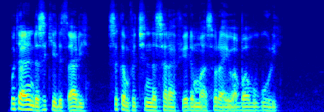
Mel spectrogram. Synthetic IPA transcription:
mʊ˦taː˨nɛ˦nda˨s̬ʊ˦kʲeː˨da˨sʼaː˦ɽiː˨ | sʊ˦kɐ˨mɸɪ˦t͡ʃɪ˦nːɐ˦sɐ˦ɾaː˨ɸɪ˦ɐ˦da˨maː˨suː˦ɽaː˨jʊ˦wa̰ː˦baː˦bu˨boː˦ɽeː˦

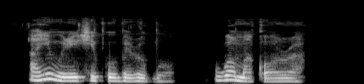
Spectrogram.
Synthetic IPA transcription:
a˨ɲɪ˦ŋʷe˨ɾe˨˦ki˦kʷo˨be˨ɾo˨k͡po˨˦ | ɡɔ˦˨ma˨kɔ˨˦ɾʊ˦a˦˨

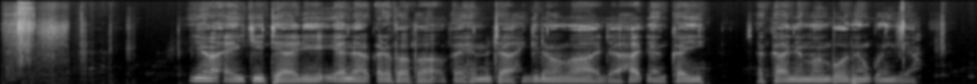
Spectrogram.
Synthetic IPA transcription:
jɐ˦˨ŋʔa˦jkʲiː˨taː˨ɽeː˦jɐ˦naː˨kʼɐ˦ɽɸa˨ɸa˨ɸɐ˨hɪ˦mta˨ɡʲɪ˦dma˨waː˦˨da˨ha˦ɗɪ˨ŋka˦j | sʼɐ˨kaː˦nɪ˦mːɐ˦mboː˦bɪ˦ŋkʷʼʊ˦ŋɡʲɪ˨ja̰ː˦

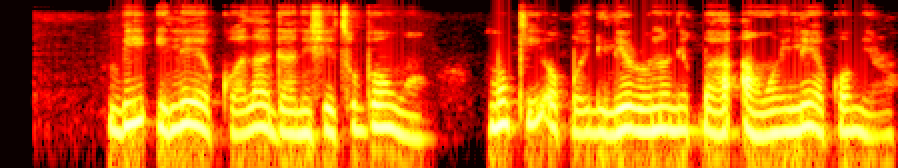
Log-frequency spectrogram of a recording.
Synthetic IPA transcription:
bi˦i˧le˦ɛ˦˨kɔ˨˦a˨˦la˦˨da˧nĩ˧ʃe˧to˦bɔ˦˨w̃ɔ̃˨ | mõ˦ki˦ɔ˦˨k͡pɔ˨i˧di˨le˨˦ɾo˧˦nũ˦˨nĩ˦k͡pa˧a˦˨w̃ɔ̃˧i˧le˦ɛ˦˨kɔ˨˦mĩ˨˦ɾ̃ã˧˦

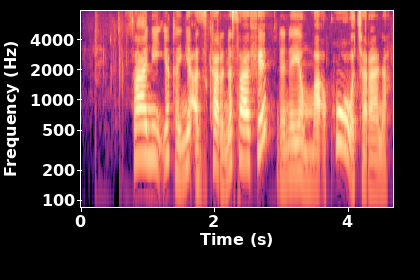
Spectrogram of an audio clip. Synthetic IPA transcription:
saː˦niː˦ja˦kɐ˨ɲji˦ʔa˨zkɐ˦rna˦saː˦ɸe˦da˨na˦jɐ˦˨mːa̰ː˦ʔa̰˨kʷoː˦wɐ˨t͡ʃe˨ɾaː˦naː˦

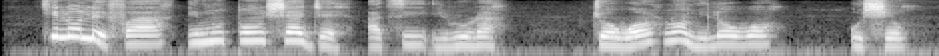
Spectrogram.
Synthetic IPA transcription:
kʰi˦lo˦le˦˨fa˧ | i˧mũ˦to˦n̩˦ʃɛ˦˨d͡ʒɛ˨ | a˨ti˧i˨ɾo˨˧ɾa˧ | d͡ʒɔ˨wɔ˨˦ɾ̃ã˦˨mĩ˨˦lɔ˦wɔ˦ | o˦˨ʃe˧o˧

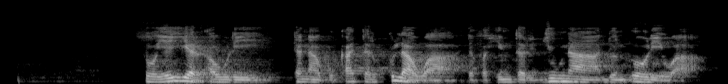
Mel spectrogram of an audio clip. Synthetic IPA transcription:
soː˨jɐ˦jːɐ˨rʔa˦wɽeː˦tɐ˦naː˨bʊ˨kʼaː˦tɐ˨rkʷʊ˦laː˨waː˦da˨ɸɐ˨hɪ˦mtɐ˨rd͡ʒuː˦naː˨dɔ˦nɗoː˦ɽeː˨waː˦

